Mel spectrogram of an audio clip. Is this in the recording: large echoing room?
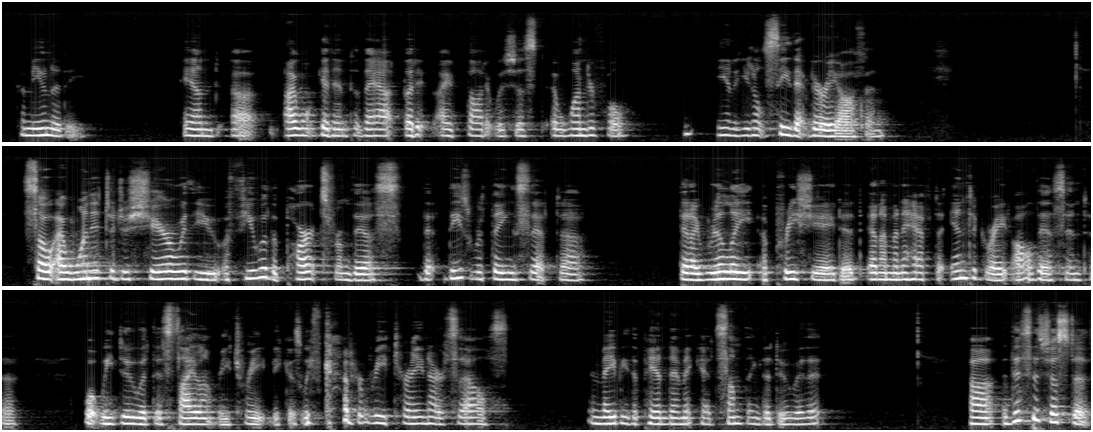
yes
